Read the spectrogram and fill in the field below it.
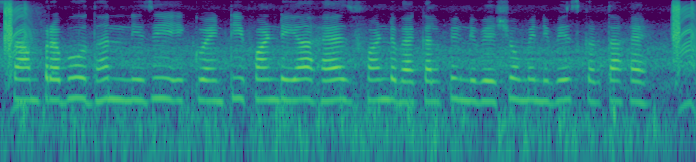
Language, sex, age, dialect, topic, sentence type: Hindi, female, 46-50, Marwari Dhudhari, banking, statement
